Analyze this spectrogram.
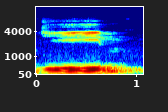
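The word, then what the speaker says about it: جيم: Jadi ini huruf jim, bukan huruf ja ya. Tapi kalau nanti dia berharokat fathah baru dibacanya ja, tapi nama hurufnya adalah huruf jim.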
